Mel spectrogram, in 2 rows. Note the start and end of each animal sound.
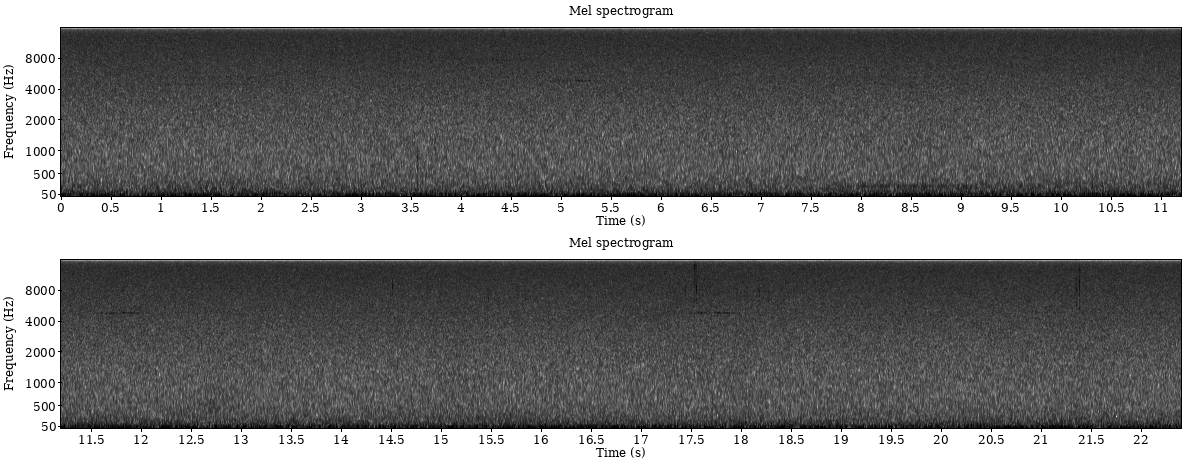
[11.49, 12.18] Black-throated Green Warbler (Setophaga virens)
[17.09, 18.04] Black-throated Green Warbler (Setophaga virens)

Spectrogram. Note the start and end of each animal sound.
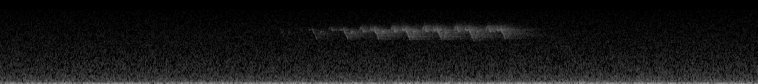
[2.97, 5.36] Ovenbird (Seiurus aurocapilla)

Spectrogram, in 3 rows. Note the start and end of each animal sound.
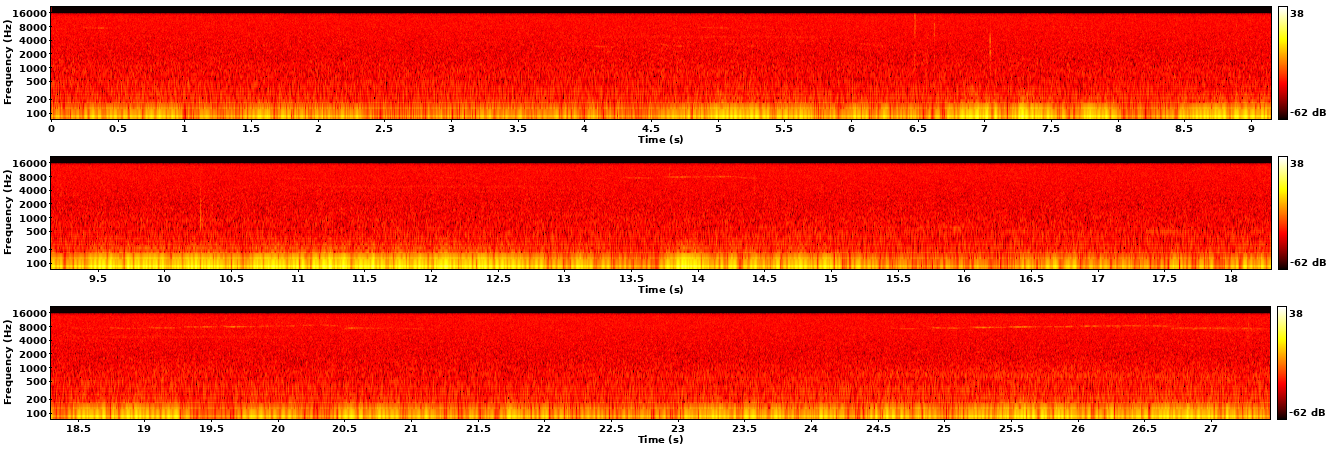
[3.74, 4.82] Blue Jay (Cyanocitta cristata)
[4.23, 5.97] Dark-eyed Junco (Junco hyemalis)
[10.94, 12.82] Dark-eyed Junco (Junco hyemalis)
[12.97, 14.42] Golden-crowned Kinglet (Regulus satrapa)
[18.18, 20.20] Dark-eyed Junco (Junco hyemalis)
[18.41, 21.24] Golden-crowned Kinglet (Regulus satrapa)
[24.31, 27.45] Golden-crowned Kinglet (Regulus satrapa)

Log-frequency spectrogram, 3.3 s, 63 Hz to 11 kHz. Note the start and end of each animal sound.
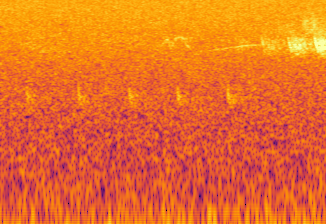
[1.46, 2.71] Eastern Wood-Pewee (Contopus virens)
[2.57, 3.26] Ovenbird (Seiurus aurocapilla)

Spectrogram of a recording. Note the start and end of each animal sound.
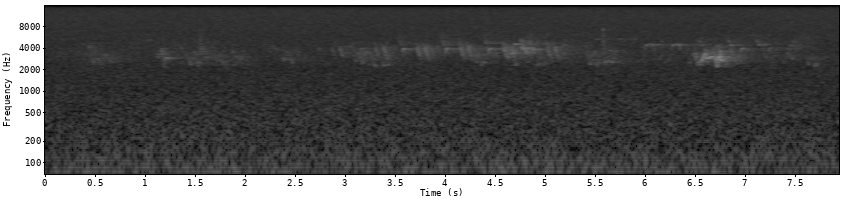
[0.00, 5.07] Red-eyed Vireo (Vireo olivaceus)
[2.78, 5.24] Ovenbird (Seiurus aurocapilla)
[5.41, 7.66] Indigo Bunting (Passerina cyanea)
[6.30, 7.94] Red-eyed Vireo (Vireo olivaceus)

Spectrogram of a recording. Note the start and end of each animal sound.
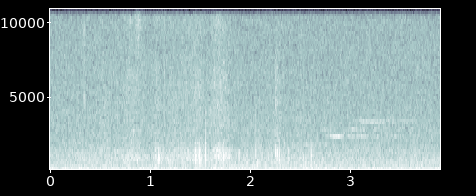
[2.58, 3.66] Hermit Thrush (Catharus guttatus)

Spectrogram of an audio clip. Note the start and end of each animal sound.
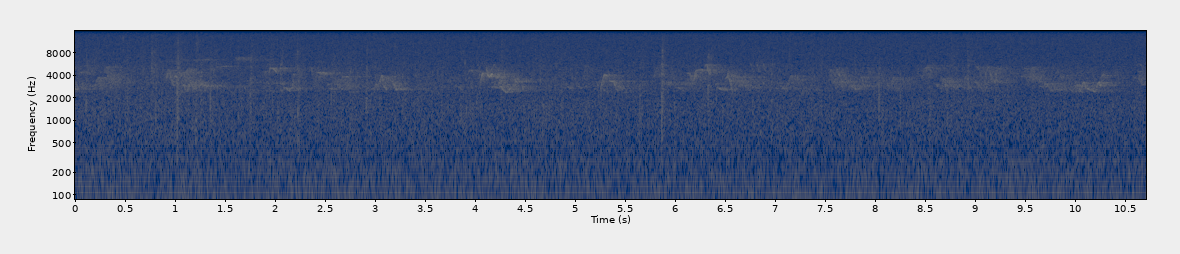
[0.00, 10.72] Red-eyed Vireo (Vireo olivaceus)
[0.91, 1.93] Black-throated Green Warbler (Setophaga virens)

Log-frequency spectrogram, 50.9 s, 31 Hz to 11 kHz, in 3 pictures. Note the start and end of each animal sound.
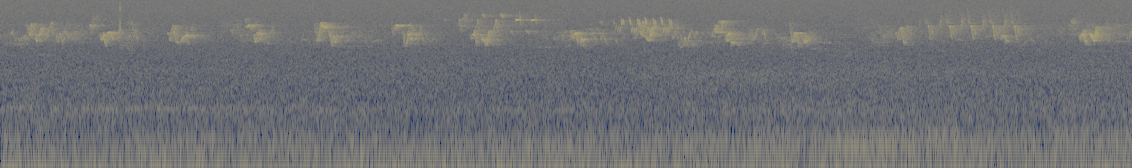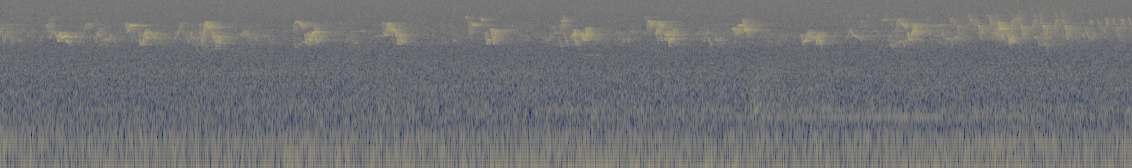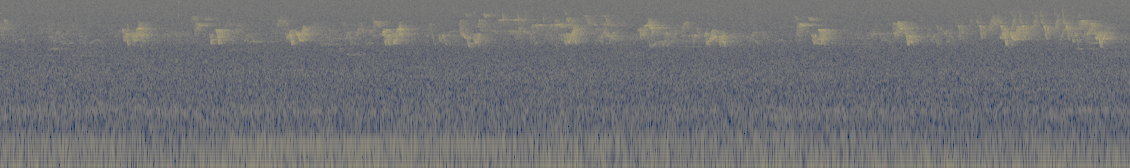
[0.00, 42.83] Red-eyed Vireo (Vireo olivaceus)
[6.77, 8.21] Indigo Bunting (Passerina cyanea)
[9.17, 10.47] Mourning Warbler (Geothlypis philadelphia)
[13.63, 15.56] Ovenbird (Seiurus aurocapilla)
[29.45, 32.03] Indigo Bunting (Passerina cyanea)
[31.72, 33.38] Ovenbird (Seiurus aurocapilla)
[33.30, 34.21] Mourning Warbler (Geothlypis philadelphia)
[40.64, 43.10] Indigo Bunting (Passerina cyanea)
[43.29, 50.92] Red-eyed Vireo (Vireo olivaceus)
[47.92, 50.22] Ovenbird (Seiurus aurocapilla)

